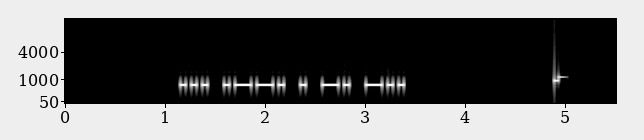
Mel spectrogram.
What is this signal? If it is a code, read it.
Morse code, heard as a keyed tone, about 23 wpm, 700 Hz. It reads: SPEND
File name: 5 Letter Words - First 3 Letters Given - 22wpm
